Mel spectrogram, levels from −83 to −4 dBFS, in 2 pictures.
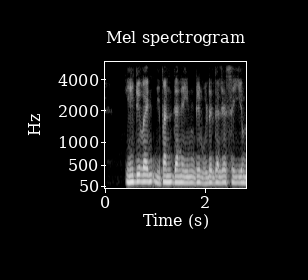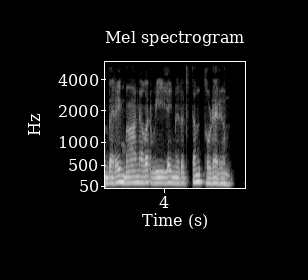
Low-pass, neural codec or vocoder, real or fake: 5.4 kHz; codec, 16 kHz, 2 kbps, FunCodec, trained on LibriTTS, 25 frames a second; fake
